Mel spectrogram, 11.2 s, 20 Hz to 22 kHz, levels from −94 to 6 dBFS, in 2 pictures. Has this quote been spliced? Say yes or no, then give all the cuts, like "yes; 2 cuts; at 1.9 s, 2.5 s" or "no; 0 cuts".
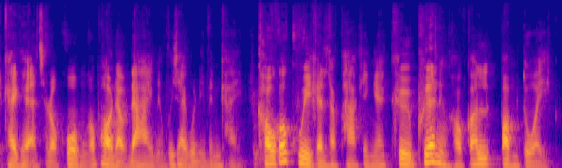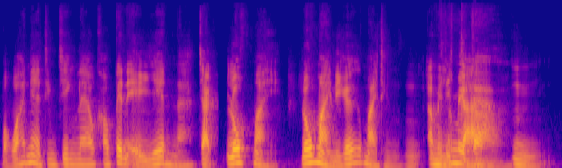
yes; 2 cuts; at 7.8 s, 8.5 s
